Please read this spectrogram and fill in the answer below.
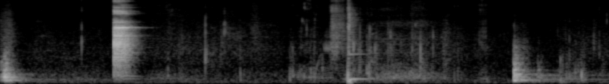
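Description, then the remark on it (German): Glasses clink together in one bright, ringing chime during a toast, followed by a few softer knocks and tabletop clatter, with no one talking. “Ja, äh, Prost auf Matthias.”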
